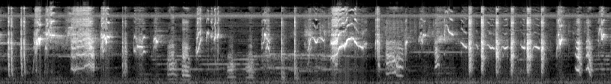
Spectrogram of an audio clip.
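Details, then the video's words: Ombyokan chorus of Javan mynas in Indonesia, raw training material: busy mix of wavering whistles, grating squawks and crisp clicks, several birds calling over one another without pause. "Masteran Jalak Kebo Bahan - Jalak Kebo Ombyokan - Kicauan Burung Jalak Kebo Indonesia"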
